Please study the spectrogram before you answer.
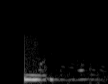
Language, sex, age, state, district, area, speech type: Manipuri, female, 18-30, Manipur, Kangpokpi, urban, conversation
